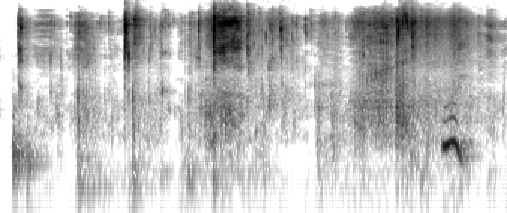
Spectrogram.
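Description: Close-miked eating sounds of a person eating rice and curry by hand: wet chewing and lip smacks in quick irregular clicks. A brief hum is heard about six seconds in.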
